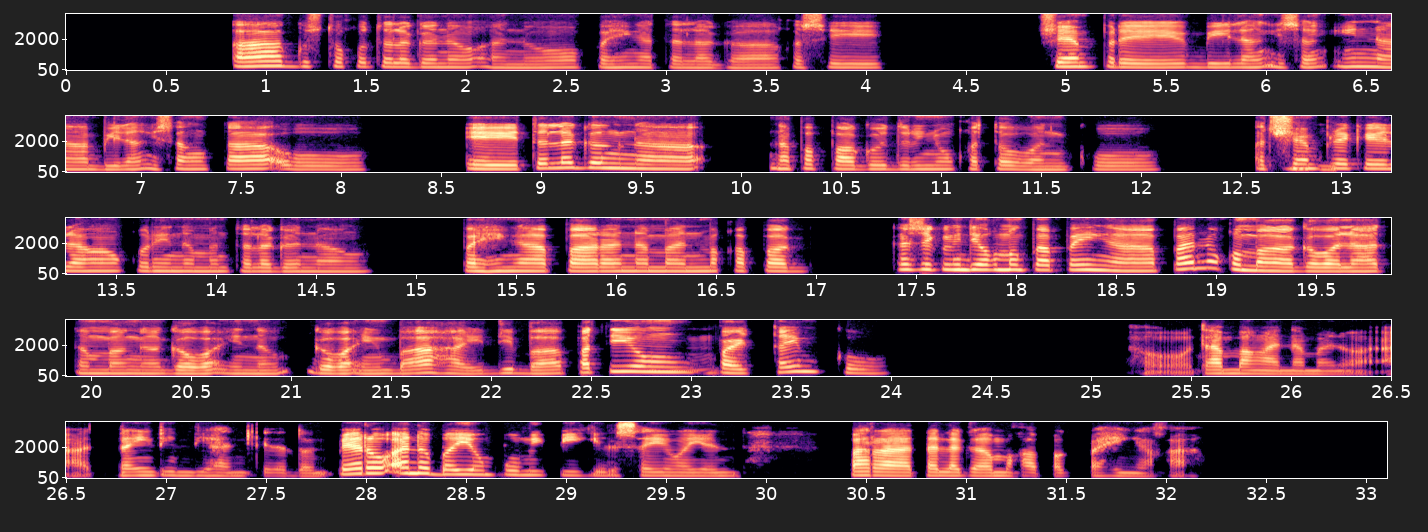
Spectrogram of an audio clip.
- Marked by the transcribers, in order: none
- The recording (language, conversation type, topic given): Filipino, advice, Paano ko mababalanse ang trabaho at oras ng pahinga?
